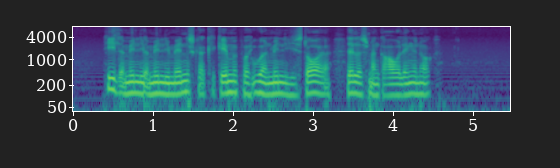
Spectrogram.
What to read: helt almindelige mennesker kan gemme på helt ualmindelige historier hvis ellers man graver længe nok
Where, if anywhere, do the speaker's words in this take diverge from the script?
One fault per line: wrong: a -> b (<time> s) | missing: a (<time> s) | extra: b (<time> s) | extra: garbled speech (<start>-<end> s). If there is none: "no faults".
extra: almindelige (0.9 s)
missing: helt (2.2 s)
missing: hvis (3.2 s)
